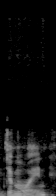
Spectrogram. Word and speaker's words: Des Moines: Pronounced exactly like the Midwestern city Des Moines, it is named after the French word for monks, moines, a nod to early religious explorers and settlers. Des Moines sits in the shadow of the Raton-Clayton volcanic field.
